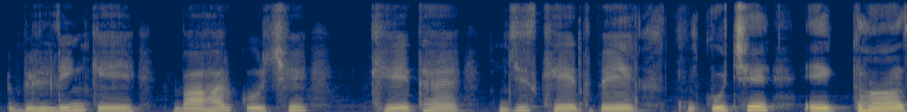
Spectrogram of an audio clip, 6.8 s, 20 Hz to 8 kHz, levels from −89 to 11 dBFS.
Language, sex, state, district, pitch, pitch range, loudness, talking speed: Hindi, female, Bihar, Bhagalpur, 185 Hz, 175-195 Hz, -25 LUFS, 105 wpm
